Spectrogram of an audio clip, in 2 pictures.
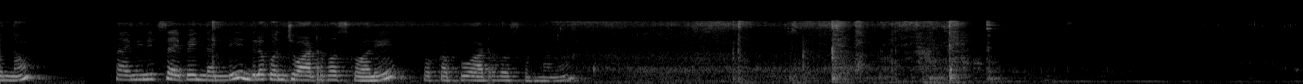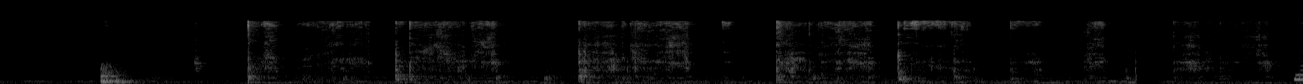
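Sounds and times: spoon stirring liquid: 6.3 - 10.9, 15.0 - 26.0
spoon scraping steel pan: 6.9 - 10.2, 15.5 - 18.2, 18.8 - 26.0.

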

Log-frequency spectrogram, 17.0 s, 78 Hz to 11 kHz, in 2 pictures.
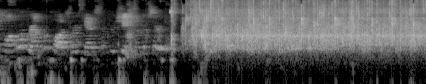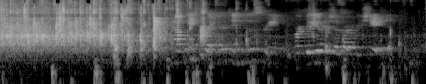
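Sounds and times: audience applauding: 3.6 - 12.7.

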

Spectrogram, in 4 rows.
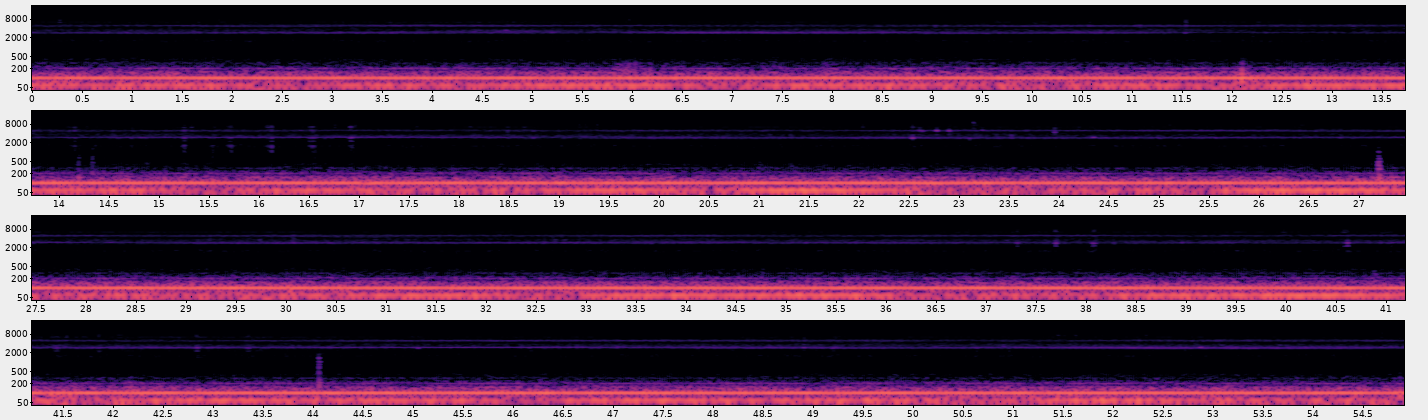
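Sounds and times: underwater pump hum and rumble: 0.0 - 54.9.

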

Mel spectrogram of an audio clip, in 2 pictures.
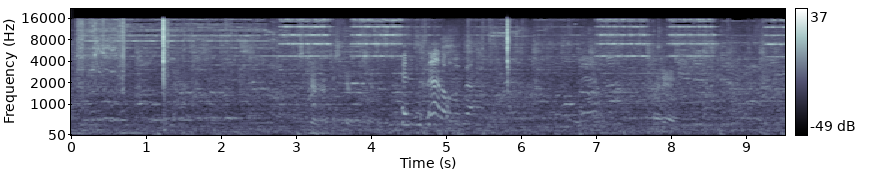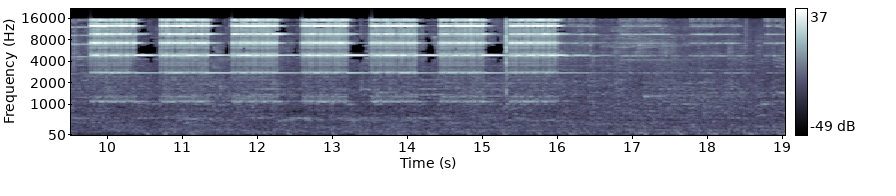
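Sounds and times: casino background noise: 0.0 - 19.0
slot machine win bell ringing: 2.8 - 4.6, 7.0 - 19.0.

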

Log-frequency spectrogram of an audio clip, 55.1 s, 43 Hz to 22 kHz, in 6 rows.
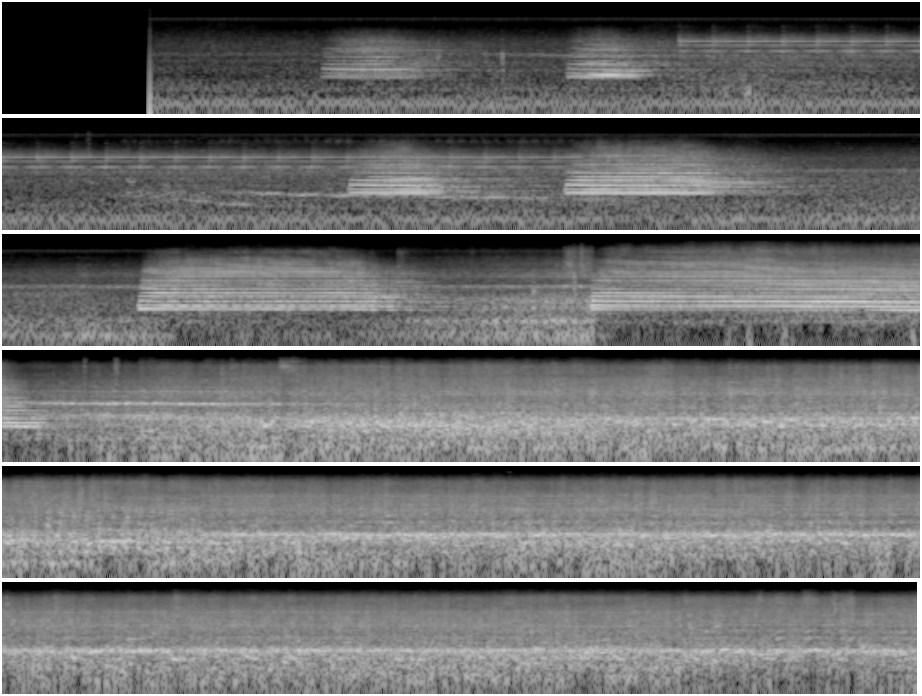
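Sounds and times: passing train rumble: 1.5 - 55.0
locomotive air horn blasts: 3.2 - 4.4, 5.6 - 8.5, 12.6 - 13.9, 14.8 - 17.1, 19.7 - 22.7, 24.2 - 28.2.

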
